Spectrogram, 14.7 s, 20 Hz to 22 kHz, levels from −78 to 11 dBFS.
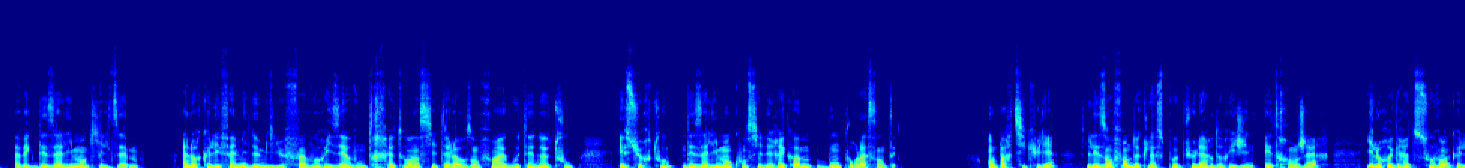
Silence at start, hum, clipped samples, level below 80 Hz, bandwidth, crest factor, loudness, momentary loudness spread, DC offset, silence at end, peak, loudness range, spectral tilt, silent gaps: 0.15 s; none; under 0.1%; -70 dBFS; 13 kHz; 20 dB; -27 LUFS; 8 LU; under 0.1%; 0 s; -8 dBFS; 2 LU; -6.5 dB/octave; 1.53-1.61 s, 9.18-9.59 s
